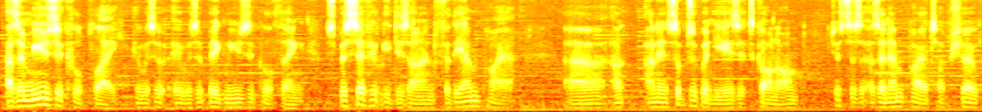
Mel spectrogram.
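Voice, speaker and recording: Very deep-voiced man reminiscing. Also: in a large hall, over music. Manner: halting, conversational. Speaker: playwright and producer. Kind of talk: interview reminiscence.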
